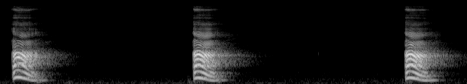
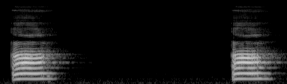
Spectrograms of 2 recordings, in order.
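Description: First: The pitch falls sharply from high to low. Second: The pitch stays high and level. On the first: "第四声也叫做去声，声音是向下。" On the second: "第一声是平的，读作啊。"

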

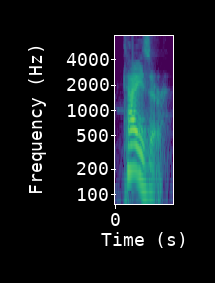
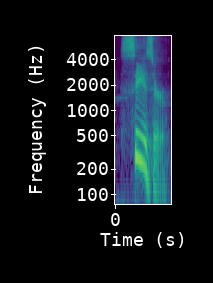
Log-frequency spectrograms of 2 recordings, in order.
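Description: First: It begins with a hard K sound. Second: It begins with a soft S sound. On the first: "that would make Caesar Kaiser" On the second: "with a soft C just like we say Caesar"

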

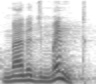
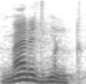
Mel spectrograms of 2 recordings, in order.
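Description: First: The final syllable has a full vowel, 'ment'. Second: The final syllable has a reduced vowel, 'munt'. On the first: The speaker calls it wrong. "not management" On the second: The speaker calls it right. "but management, munt"

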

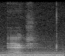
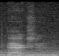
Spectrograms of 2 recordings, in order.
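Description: No difference in how they are said.

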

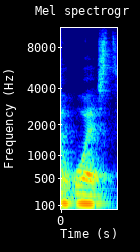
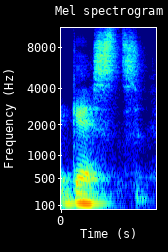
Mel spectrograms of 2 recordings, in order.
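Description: First: The u is pronounced as a w sound. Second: The u is silent after a hard g. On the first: The speaker calls it wrong. "con U y no se dice West" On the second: The speaker calls it right. "se dice guests"

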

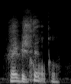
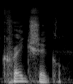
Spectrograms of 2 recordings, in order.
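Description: First: The final L is clearly heard. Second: The voice fades out before the final L. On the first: "there it is" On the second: "voice drops out just at the end of his name. You can't hear that L properly"

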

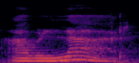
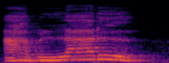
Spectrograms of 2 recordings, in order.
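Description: First: The final r is said softly. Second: The final r is said strongly. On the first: The speaker calls it right. "Hablar 이렇게 약하게" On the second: The speaker calls it wrong. "Hablar 아니죠?"

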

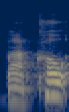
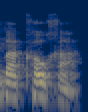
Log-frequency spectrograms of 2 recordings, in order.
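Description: First: The a vowel comes before the final ch. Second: The a vowel comes after the final ch. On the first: The speaker calls it right. "the vowel is always pronounced first" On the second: The speaker calls it wrong. "You would never say Bakocha"

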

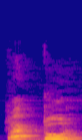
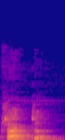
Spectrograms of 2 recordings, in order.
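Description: First: The last syllable has a full 'or' vowel. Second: The last syllable has a reduced 'er' vowel. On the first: The speaker calls it wrong. "ಟ್ರ್ಯಾಕ್ಟೋರ್ ಅಲ್ಲ" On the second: The speaker calls it right. "ಒಟ್ಟು O R ಉಚ್ಚಾರಣೆ ಅರ್"

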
